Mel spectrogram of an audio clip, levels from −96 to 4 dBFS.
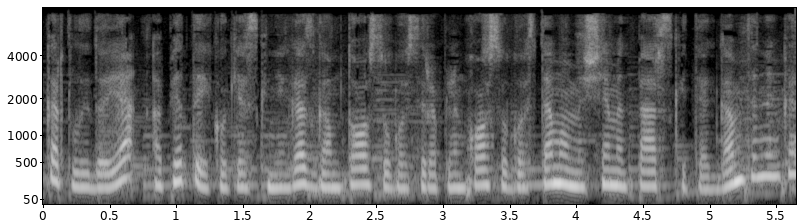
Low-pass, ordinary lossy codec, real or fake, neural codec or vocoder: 7.2 kHz; AAC, 32 kbps; real; none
